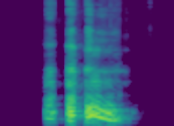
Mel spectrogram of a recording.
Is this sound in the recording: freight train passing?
no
